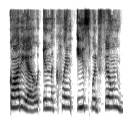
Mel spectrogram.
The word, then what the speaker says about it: Gaudio: audio with a G. Gaudio in the Clint Eastwood film Jersey Boys, reprising his performance from the stage production of the hit musical.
